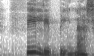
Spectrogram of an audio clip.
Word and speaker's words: Filipinas: na wika ang Tagalog, ang spelling naman nila ng Pilipinas at ang paraan ng pagbigkas na sabi, Filipinas. Kasi Kastila ang pinanggagalingan natin.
